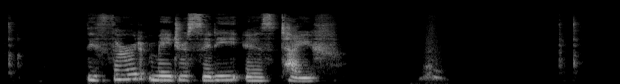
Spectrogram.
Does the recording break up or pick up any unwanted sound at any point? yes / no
yes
